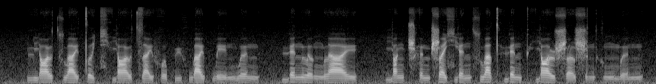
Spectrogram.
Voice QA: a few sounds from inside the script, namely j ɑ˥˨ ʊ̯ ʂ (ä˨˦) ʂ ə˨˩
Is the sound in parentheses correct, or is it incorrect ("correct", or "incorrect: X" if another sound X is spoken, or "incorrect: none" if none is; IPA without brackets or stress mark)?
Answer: correct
